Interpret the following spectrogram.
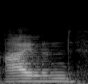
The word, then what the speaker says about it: island: I love that island. Fíjate en el detalle. La S no se pronuncia en island.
